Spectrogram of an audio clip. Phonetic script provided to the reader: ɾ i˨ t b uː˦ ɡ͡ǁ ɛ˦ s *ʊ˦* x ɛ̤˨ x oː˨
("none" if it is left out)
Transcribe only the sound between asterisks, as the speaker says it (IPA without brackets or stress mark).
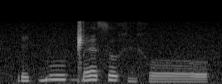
ʊ˦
